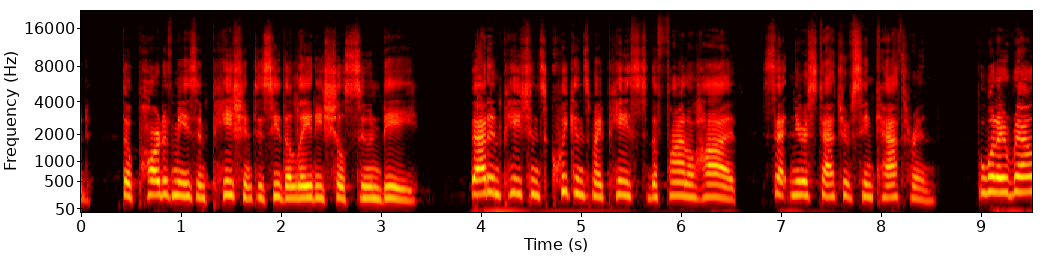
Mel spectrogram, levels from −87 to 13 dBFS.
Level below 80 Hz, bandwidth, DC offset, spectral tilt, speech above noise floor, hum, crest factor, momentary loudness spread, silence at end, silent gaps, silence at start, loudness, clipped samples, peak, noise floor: -76 dBFS; 18 kHz; under 0.1%; -4 dB/octave; 53 dB; none; 18 dB; 10 LU; 0 s; none; 0 s; -24 LUFS; under 0.1%; -8 dBFS; -77 dBFS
